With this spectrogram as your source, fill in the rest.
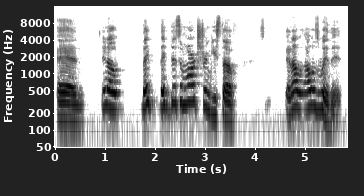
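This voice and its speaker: A man in a casual chat with friends, talking in a relaxed, reflective way and drawing out his phrases. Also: very high-pitched, a little slow.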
